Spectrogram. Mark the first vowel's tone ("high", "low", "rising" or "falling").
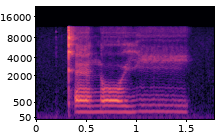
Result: low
